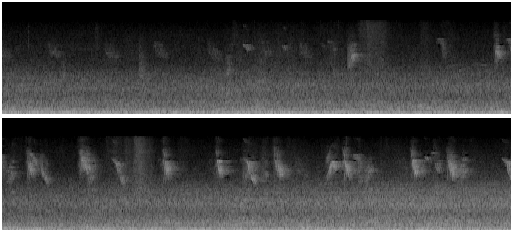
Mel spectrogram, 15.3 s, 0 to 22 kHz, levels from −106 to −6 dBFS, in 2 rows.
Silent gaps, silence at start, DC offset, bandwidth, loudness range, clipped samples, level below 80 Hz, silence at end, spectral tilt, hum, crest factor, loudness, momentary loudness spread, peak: none; 0 s; under 0.1%; 10.5 kHz; 3 LU; under 0.1%; -50 dBFS; 0 s; -5.5 dB/octave; none; 16 dB; -50 LUFS; 5 LU; -32 dBFS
